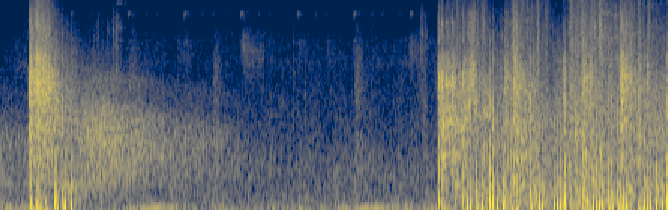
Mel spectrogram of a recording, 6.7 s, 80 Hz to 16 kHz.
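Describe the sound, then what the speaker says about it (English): An MG42 machine gun mounted on a wagon in a multiplayer war game fires two long, rapid bursts separated by a quieter stretch of rumbling ambience. The rattling shots sound moderately distant and loud, and no one speaks. "They're taking suppressive fire from that couple wagon with the MG42 on it."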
